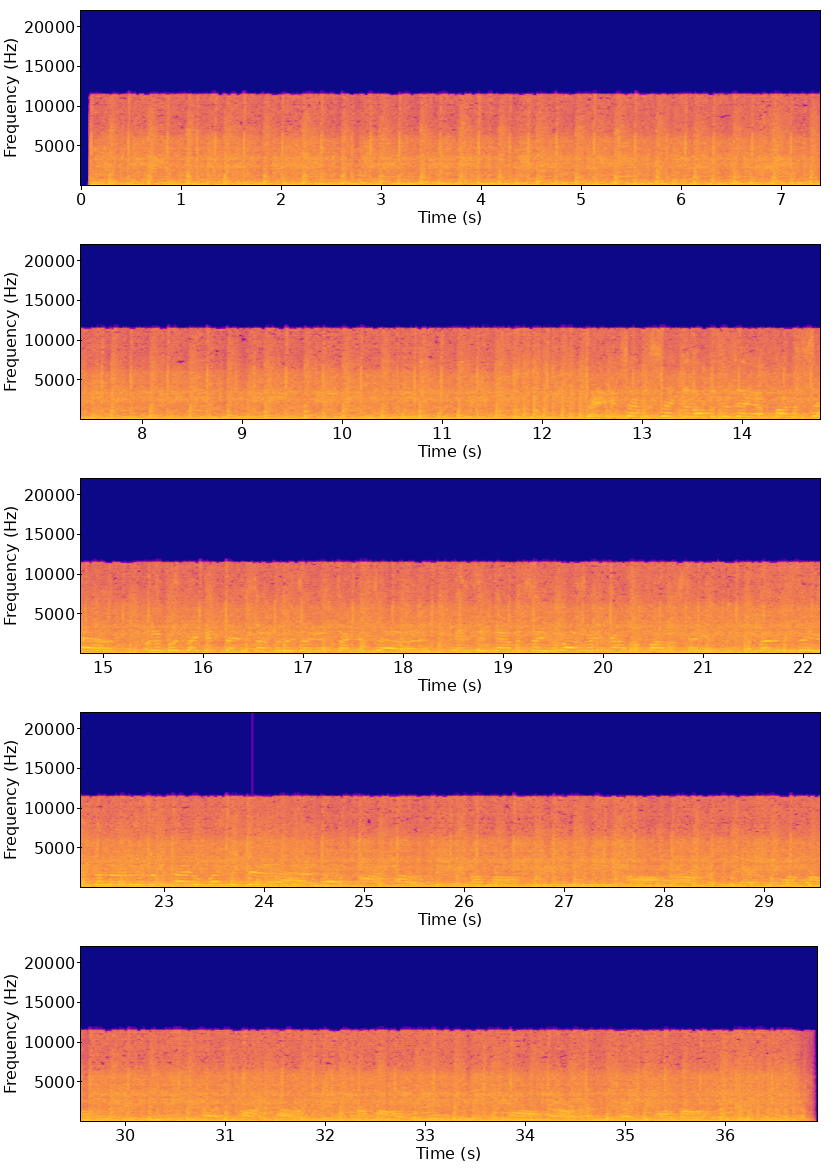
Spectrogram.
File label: ska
